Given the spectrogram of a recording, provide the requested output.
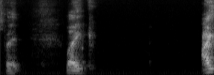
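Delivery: usual speaking voice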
